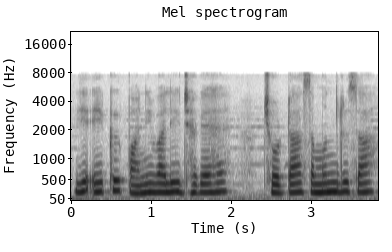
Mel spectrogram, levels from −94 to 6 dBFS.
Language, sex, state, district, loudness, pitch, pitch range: Hindi, female, Punjab, Pathankot, -12 LUFS, 210 Hz, 200-220 Hz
